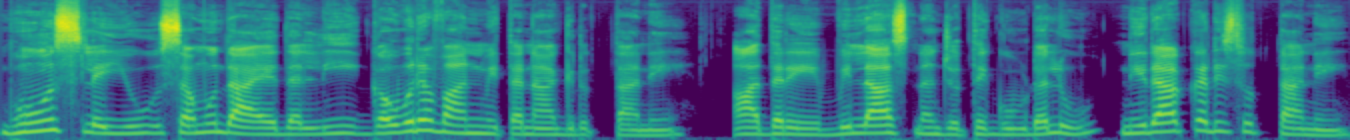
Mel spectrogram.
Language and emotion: Kannada, neutral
